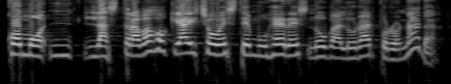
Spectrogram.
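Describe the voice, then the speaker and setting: A Nigerian-accented woman giving an informal panel speech in halting, non-native Spanish, often searching for words. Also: fairly high pitch, darkish tone. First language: not Spanish. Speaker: panel speaker, activist.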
